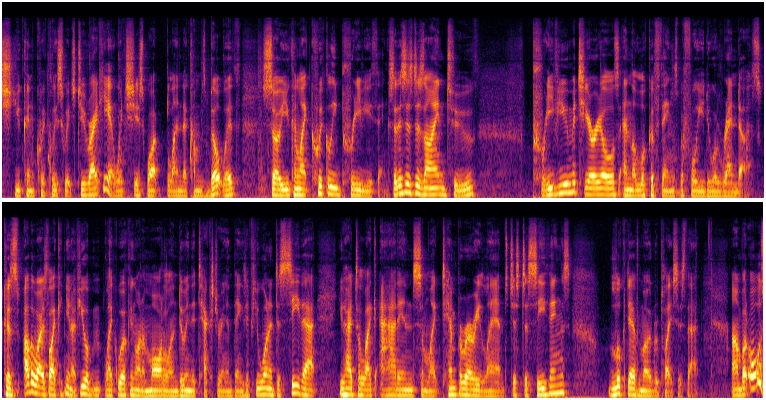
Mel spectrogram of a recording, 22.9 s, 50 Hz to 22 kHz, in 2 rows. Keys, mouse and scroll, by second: 20.5 click.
